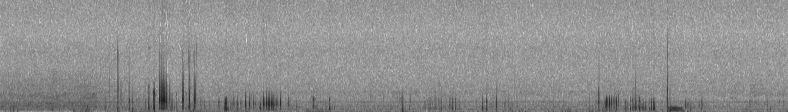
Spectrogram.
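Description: Bursts of gurgling and rumbling bowel sounds, some drawn-out and squeaky, against quiet room hum; active stomach growling with a stomach ache.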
